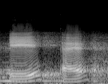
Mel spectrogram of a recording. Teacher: ए और ऐ का जो है कंठ और तालू दोनों से बोला जाता है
